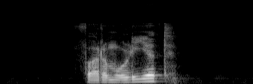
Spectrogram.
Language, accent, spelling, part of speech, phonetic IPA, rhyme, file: German, Austria, formuliert, verb, [fɔʁmuˈliːɐ̯t], -iːɐ̯t, De-at-formuliert.ogg
- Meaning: 1. past participle of formulieren 2. inflection of formulieren: third-person singular present 3. inflection of formulieren: second-person plural present 4. inflection of formulieren: plural imperative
